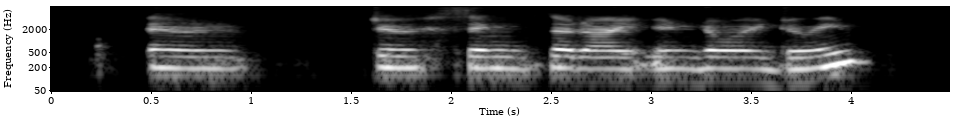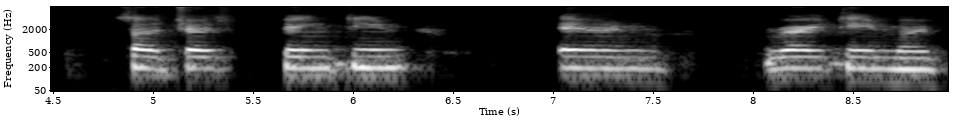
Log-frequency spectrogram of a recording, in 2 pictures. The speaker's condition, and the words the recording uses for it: Aphasia. It feels like everything is jumbled in my mind, but can't get it out.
